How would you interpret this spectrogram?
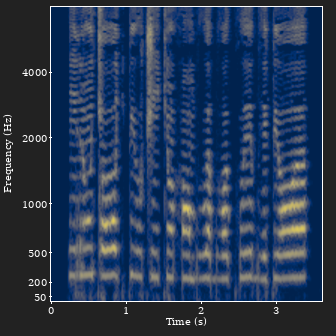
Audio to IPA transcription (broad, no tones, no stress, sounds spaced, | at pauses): i r õ c ɔː c pʲ uː t͡ʃ i c õ h ɔ̃ bʱ u ɐ̯ bʱ ɔ ɐ̯ kʷʰ ɪː bʱ e pʲ ɔː ɐ̯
